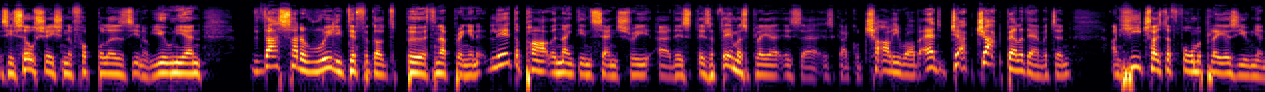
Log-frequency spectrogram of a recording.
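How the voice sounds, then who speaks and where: A man with a northern English accent speaks at a very fast pace in an animated tone at a medium pitch. The very clean recording has a silent background and a dry, close sound with no echo. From northern England. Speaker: football history podcast host. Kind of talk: casual chat.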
